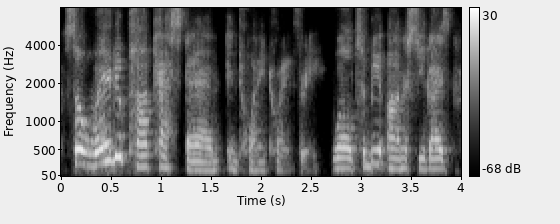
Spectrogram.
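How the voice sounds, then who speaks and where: A man's voice: high-pitched, sing-song, moderate pace. A man from Canada, presenting an online workshop in an upbeat, chatty way with lots of filler words over a video call. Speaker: webinar presenter. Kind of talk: friendly online workshop talk.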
